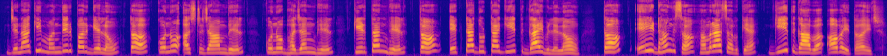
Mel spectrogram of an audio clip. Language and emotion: Maithili, neutral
